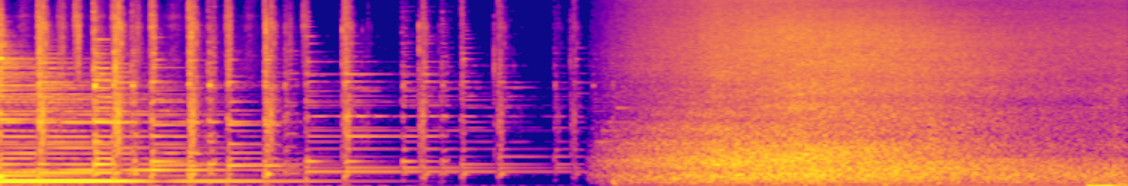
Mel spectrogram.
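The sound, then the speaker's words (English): Tinkling, bell-like music plays for a few seconds, then gives way to a steady, broad rush of ocean surf washing onto a sandy shoreline under moonlight, moderately loud and continuous with no voices. “Under the light of the moon, shelled creatures emerge from the ocean and make their way onto the sandy shoreline.”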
